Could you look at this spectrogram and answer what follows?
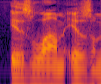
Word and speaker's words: Islamism: House Embrace of radical Islam or is islamism islamism is how you say it I'm sorry radical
